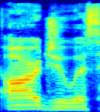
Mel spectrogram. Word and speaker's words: arduous: next is arduous and arduous has three syllables and the stress is on the first syllable arduous now you don't hear that D sound that much it's not very strong it almost sounds a little like a j arduous arduous something that is arduous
